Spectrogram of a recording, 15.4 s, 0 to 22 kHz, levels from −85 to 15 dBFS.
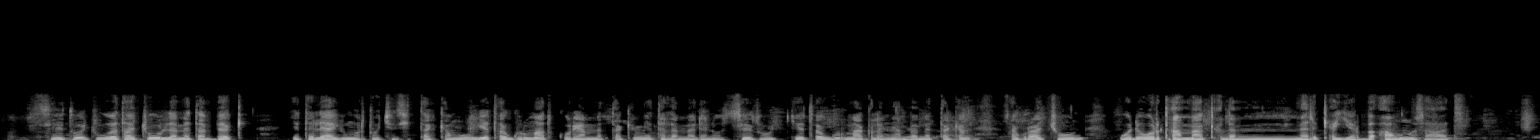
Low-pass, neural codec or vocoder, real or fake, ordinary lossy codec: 7.2 kHz; none; real; AAC, 48 kbps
